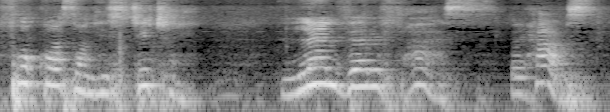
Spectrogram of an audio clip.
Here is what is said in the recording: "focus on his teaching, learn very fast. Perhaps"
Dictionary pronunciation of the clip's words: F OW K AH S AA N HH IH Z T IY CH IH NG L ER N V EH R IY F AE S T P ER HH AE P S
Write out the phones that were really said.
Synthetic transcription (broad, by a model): F OW K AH S AA N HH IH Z T IY CH IH NG L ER N V EH R IY F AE S T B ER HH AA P S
